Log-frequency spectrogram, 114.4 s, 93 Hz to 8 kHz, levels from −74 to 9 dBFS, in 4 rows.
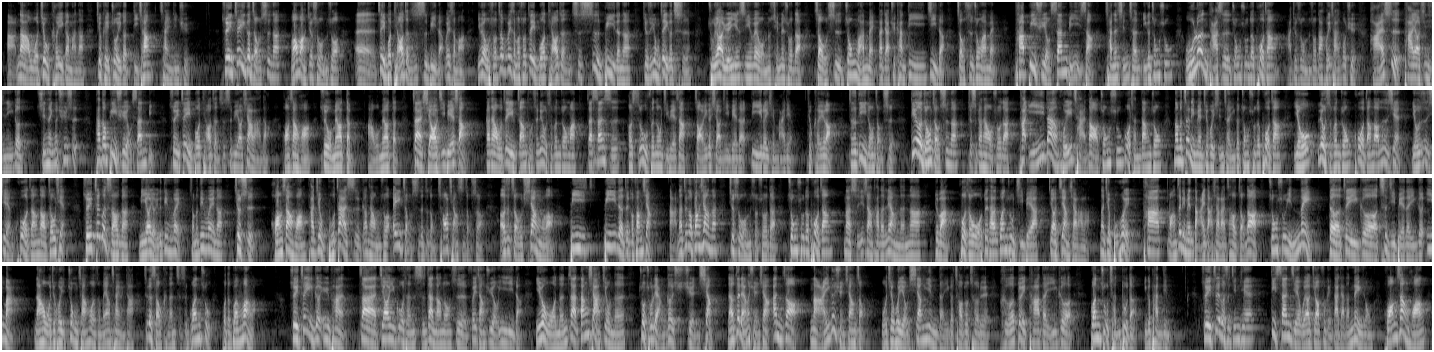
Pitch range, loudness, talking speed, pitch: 120-155 Hz, -17 LUFS, 305 characters per minute, 135 Hz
